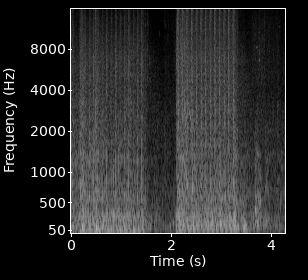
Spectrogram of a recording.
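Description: Rapid automatic gunfire from Ying's weapon in Rainbow Six Siege, two sustained bursts of fast, evenly spaced shots split by a short pause, loud and close.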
